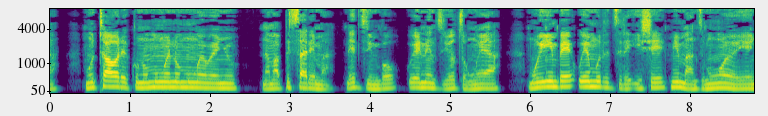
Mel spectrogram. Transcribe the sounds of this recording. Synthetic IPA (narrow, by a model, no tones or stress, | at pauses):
mutauɾe̞kuno̞mumwe̞no̞mumwe̞we̞ːɲu | namapisaɾemane̞d͡zimbo̞uje̞ne̞nzijo̞d͡zo̞mwe̞ːja | muimbe̞ʔuje̞muɾid͡ziɾeiʃe̞mim̤anzimumo̞jo̞je̞ːɲu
